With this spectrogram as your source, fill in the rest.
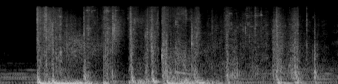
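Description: Gunfight from an action film with a Turkish special forces unit battling heavily armed terrorists: dense, loud bursts of overlapping gunfire and impacts, rapid and irregular, filling the clip after a brief quiet start.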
